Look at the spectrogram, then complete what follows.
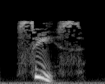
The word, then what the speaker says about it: cease: Cease。 Cease。 Cease，它指的是终止或停止。那这个字 ea 发长音，我们念 e。Cease。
